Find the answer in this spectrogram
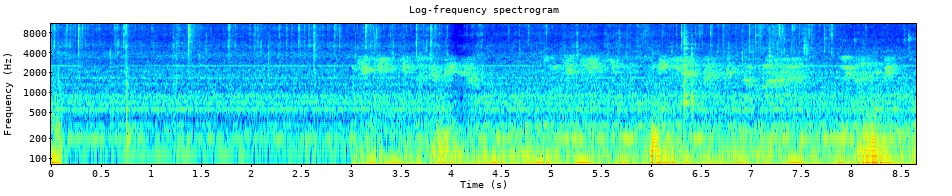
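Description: Sun-dried snakehead fish deep-frying in hot oil in a pan, a steady crackling sizzle that gets louder about three seconds in. This is the final stage on raised heat, which drives the oil out of the fish so it turns crisp outside.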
